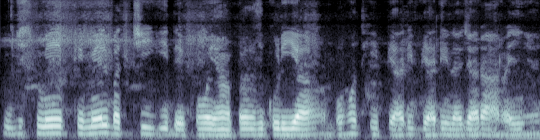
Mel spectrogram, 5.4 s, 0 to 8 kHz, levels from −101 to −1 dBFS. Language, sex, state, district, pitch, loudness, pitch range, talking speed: Chhattisgarhi, female, Chhattisgarh, Rajnandgaon, 130 Hz, -19 LUFS, 120-140 Hz, 145 wpm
